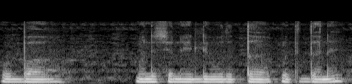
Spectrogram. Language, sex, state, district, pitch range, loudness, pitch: Kannada, male, Karnataka, Koppal, 120-125 Hz, -16 LUFS, 120 Hz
